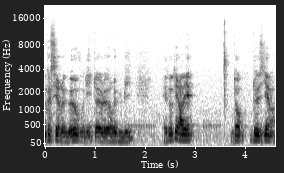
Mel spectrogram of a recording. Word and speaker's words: rugby: sport le rugby non c'est pas le bon nom que rugby ça se prononce rugby parce que ça s'écrit rugby365 pas le rugby alors c'est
